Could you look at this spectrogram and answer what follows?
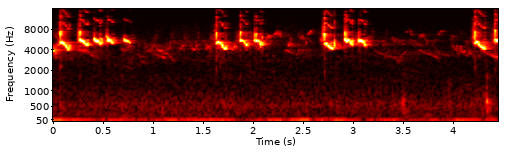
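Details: Calls of a male Collared Sunbird: quick strings of piercing high twittering notes, up to six in a row, separated by brief pauses in an otherwise quiet setting.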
